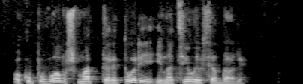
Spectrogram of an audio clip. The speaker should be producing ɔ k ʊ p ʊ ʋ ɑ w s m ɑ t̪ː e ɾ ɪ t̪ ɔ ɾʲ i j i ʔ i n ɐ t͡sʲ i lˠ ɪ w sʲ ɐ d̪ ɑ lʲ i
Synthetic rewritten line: ɔ k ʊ p ʊ ʋ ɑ w ʃ m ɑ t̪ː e ɾ ɪ t̪ ɔ ɾʲ i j i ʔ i n ɐ t͡sʲ i lˠ ɪ w sʲ ɐ d̪ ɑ lʲ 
